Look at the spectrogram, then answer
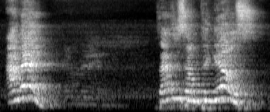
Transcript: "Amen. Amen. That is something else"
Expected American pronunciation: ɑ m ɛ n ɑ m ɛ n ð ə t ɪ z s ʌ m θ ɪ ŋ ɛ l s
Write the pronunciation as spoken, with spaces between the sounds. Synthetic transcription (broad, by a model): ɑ ɑ m ɛ n ð ə t ɪ z s ʌ m θ ɪ ŋ ɛ l s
